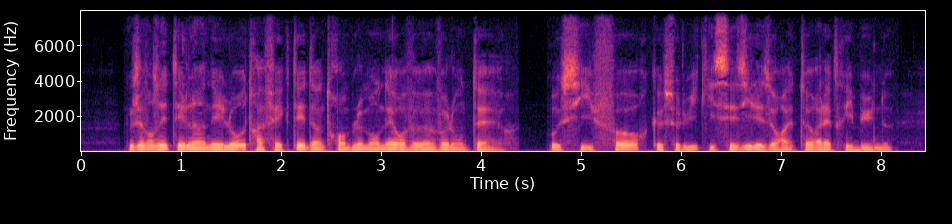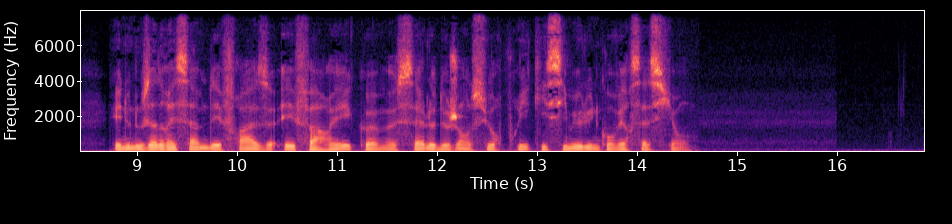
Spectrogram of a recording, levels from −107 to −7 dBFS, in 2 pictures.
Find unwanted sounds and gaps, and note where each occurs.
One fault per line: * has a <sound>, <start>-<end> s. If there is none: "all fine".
all fine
